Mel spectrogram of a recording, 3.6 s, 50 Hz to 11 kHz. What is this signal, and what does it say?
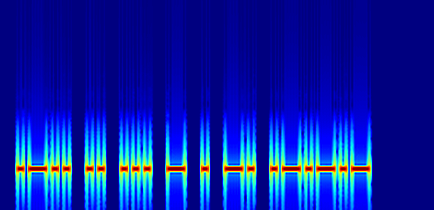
Morse code, heard as a keyed tone, about 25 wpm, 700 Hz. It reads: LISTEN.
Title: Sentences from Top 400 Words 25wpm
